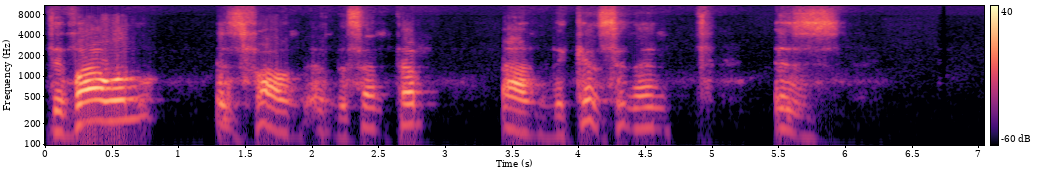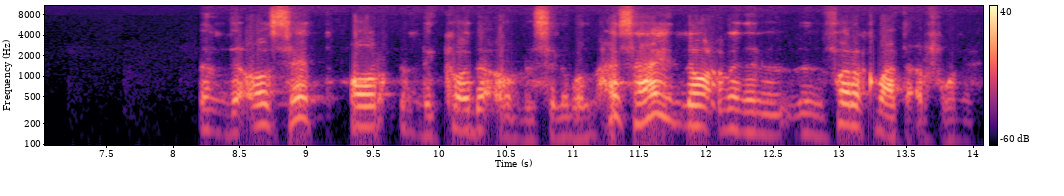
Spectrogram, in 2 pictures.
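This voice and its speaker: A man with an Iraqi Arabic accent giving a university lecture online, explaining slowly and deliberately and restating each point in two languages. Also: high voice, animated, mellow, slightly rough, rough recording.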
